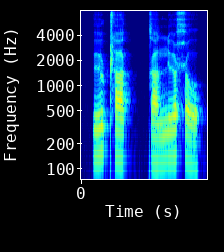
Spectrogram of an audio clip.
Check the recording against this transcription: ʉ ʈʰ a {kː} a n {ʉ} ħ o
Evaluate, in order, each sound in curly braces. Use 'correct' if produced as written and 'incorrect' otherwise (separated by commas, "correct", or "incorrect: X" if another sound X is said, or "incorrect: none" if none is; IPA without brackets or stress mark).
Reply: correct, correct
